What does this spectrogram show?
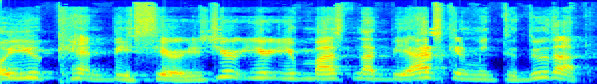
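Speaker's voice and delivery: ordinary delivery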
